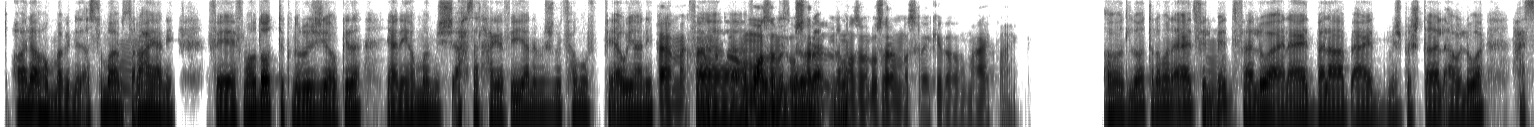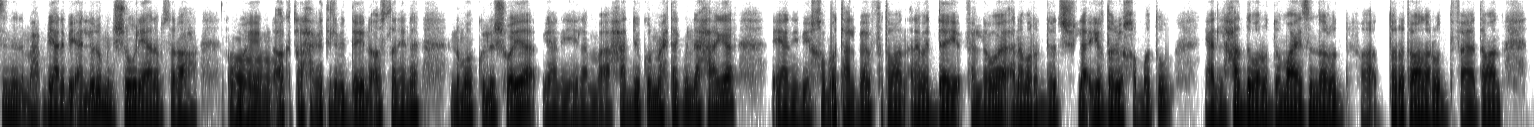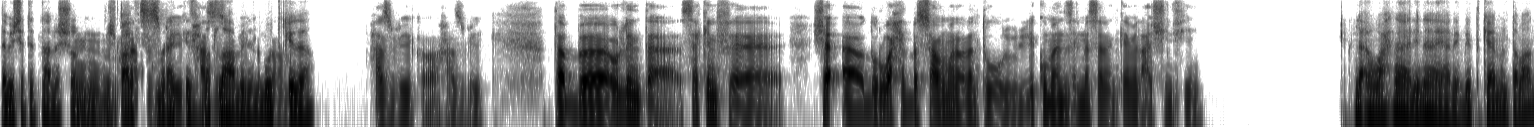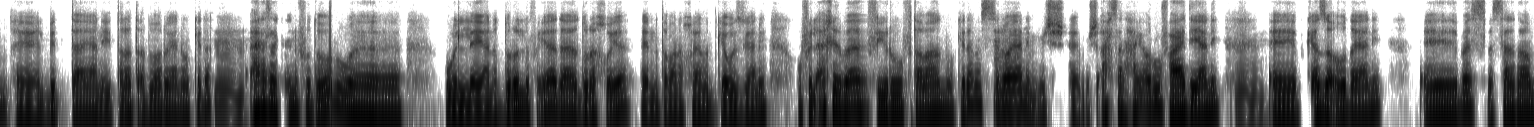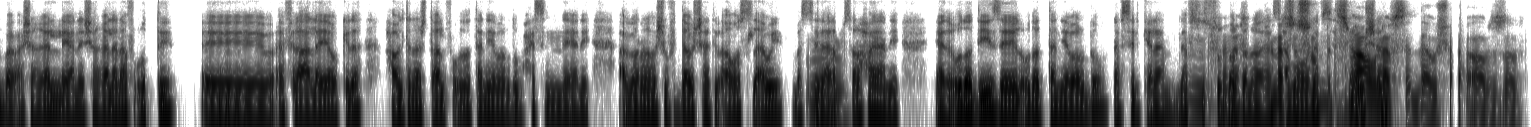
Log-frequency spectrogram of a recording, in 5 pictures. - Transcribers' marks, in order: tapping; unintelligible speech; in English: "الmood"; in English: "roof"; in English: "roof"; other background noise
- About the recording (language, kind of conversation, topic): Arabic, advice, إزاي أجهّز مساحة شغلي عشان تبقى خالية من المشتتات؟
